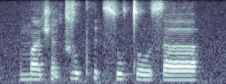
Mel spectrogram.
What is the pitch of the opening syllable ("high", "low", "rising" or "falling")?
low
